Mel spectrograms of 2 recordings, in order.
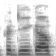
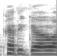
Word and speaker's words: Pedigo: Yep, everybody calls me Pedigo. Pedigo, I like the Pedigo, though it sounds very European, which my last name actually is European. It's French.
